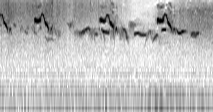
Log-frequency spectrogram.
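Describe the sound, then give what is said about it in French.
A blackbird and its chicks call as it feeds them a piece of earthworm: several high, thin chirps and calls overlap in quick bursts, with a soft rustling background and no talking. “Bon appétit, mes petits Le merle a partagé un bout de lombric entre ses oisillons et il est déjà reparti.”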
